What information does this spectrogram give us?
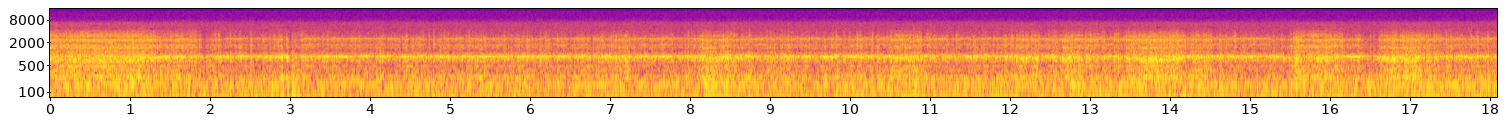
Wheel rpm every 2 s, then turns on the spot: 220, 230, 230, 230, 230, 230, 220, 230, 220.
none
